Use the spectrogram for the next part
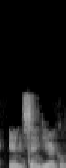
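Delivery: ordinary talk, nothing marked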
